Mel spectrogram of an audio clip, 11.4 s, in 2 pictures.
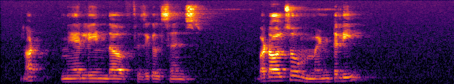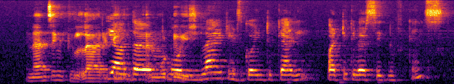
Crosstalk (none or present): present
